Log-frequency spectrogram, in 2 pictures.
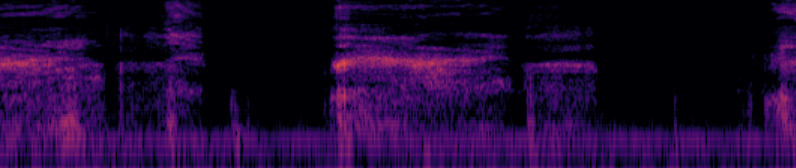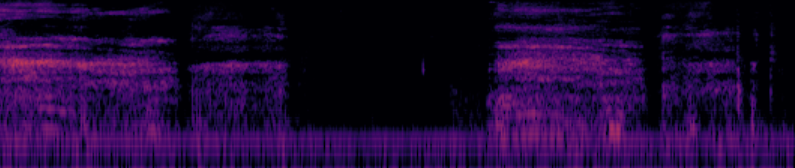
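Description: A man breathing hard with effortful groans while doing push-ups, a loud strained exhale every two to three seconds.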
